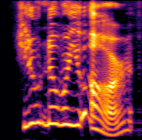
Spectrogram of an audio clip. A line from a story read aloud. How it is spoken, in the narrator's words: exclaimed Octavia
